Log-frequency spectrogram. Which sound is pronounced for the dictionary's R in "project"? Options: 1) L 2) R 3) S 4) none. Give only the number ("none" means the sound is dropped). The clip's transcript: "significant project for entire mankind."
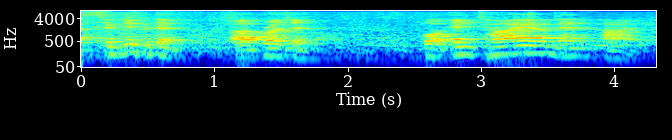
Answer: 2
